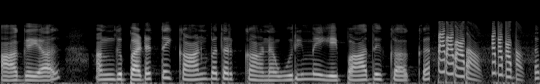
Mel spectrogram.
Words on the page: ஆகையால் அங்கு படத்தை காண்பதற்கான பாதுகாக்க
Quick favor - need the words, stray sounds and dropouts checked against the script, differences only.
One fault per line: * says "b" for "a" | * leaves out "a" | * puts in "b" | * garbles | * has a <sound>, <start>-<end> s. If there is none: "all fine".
* puts in "உரிமையை"
* has a chirp, 4.4-5.3 s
